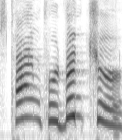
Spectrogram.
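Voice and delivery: very high-pitched, slow character voice. Answering a request to do a Captain Toad voice: Captain Toad voice. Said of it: "Give me Captain Toad".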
